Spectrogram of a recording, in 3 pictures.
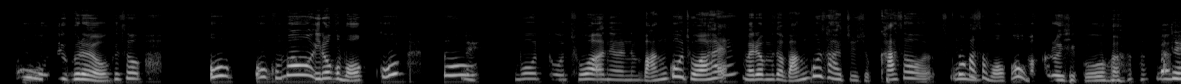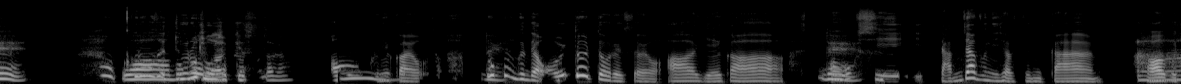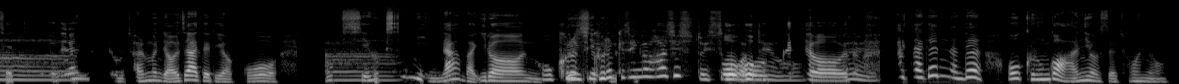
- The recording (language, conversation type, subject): Korean, podcast, 여행 중에 만난 친절한 사람에 대한 이야기를 들려주실 수 있나요?
- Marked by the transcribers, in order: laugh; other background noise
